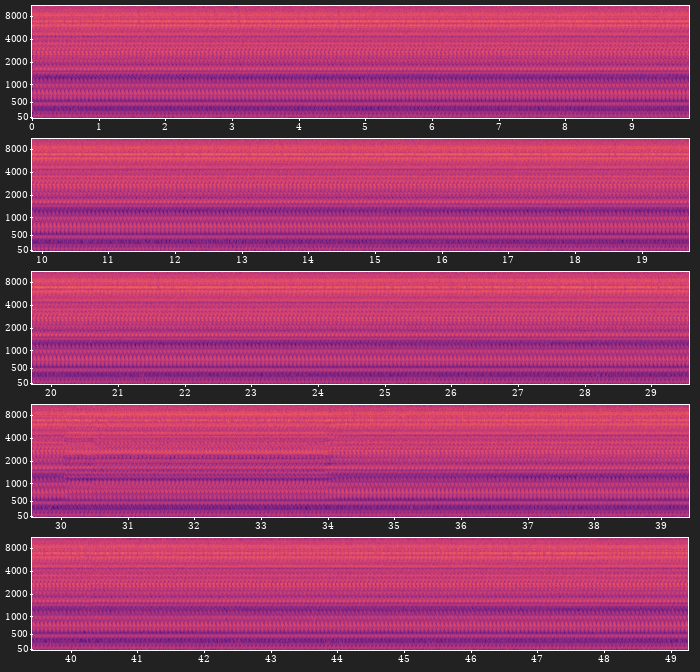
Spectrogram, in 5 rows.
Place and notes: Kaunas, Lithuania, near Kaunas castle - Electrical box
Very close proximity recording of an electrical power grid box. Sharp humming sounds are shifting a little bit in irregular intervals; some background noise from a nearby construction site, people walking by can be heard as well. Recorded with ZOOM H5.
